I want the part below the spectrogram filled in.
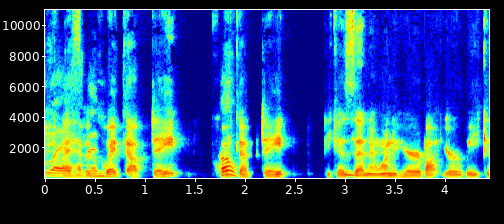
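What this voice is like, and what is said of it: Usual voice. Nothing is said of it.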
